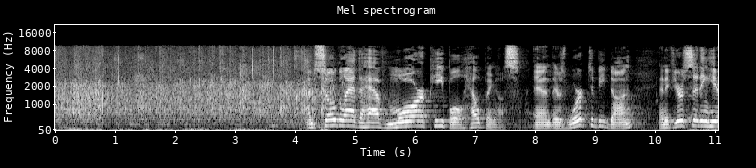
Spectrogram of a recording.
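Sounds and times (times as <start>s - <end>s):
church congregation clapping at Sunday morning worship: 0.0s - 5.4s
speech: 4.2s - 11.0s.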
